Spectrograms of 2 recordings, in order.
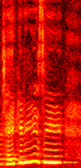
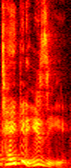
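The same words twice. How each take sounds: First: It sounds relaxed and friendly. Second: It sounds upset and disapproving. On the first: Take care. "that's like take care" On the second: Back off. "it can sound like you're really upset and you're disapproving"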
